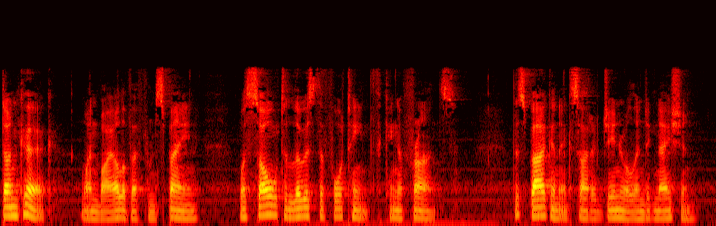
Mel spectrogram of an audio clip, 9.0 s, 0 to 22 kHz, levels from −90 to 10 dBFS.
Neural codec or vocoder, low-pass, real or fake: none; 7.2 kHz; real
